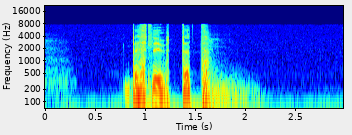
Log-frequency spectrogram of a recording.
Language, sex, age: Swedish, male, 49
